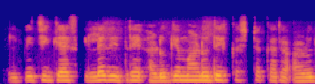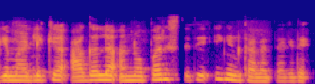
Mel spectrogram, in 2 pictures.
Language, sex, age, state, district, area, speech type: Kannada, female, 30-45, Karnataka, Shimoga, rural, spontaneous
